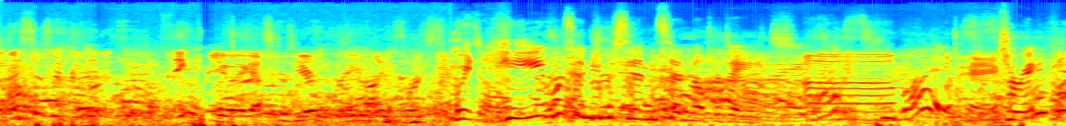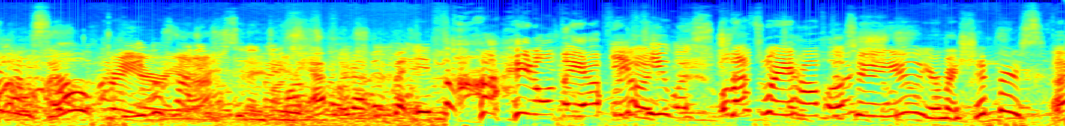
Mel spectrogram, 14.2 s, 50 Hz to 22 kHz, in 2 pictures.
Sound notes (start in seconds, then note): 8.3 people chattering; 9.9 laughing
